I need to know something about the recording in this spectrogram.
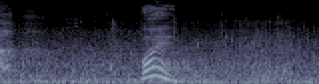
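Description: A young woman asks a short question calmly.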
